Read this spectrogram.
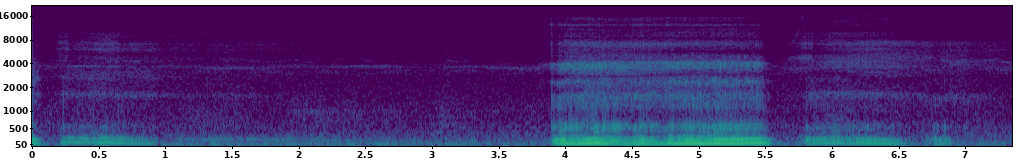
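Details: Sleeping Pit Bull whose owner describes sleep apnea and restless leg syndrome: loud, deep, rumbling snores in uneven bursts with quiet gaps between; snoring.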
